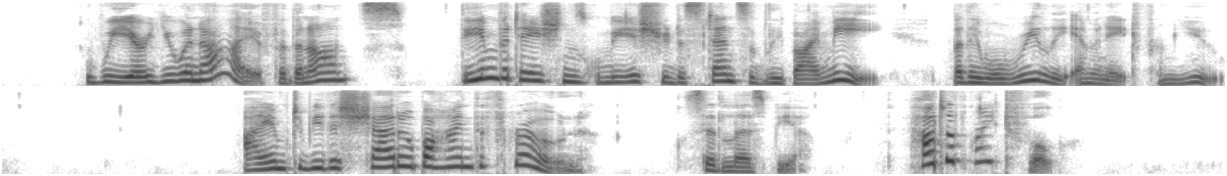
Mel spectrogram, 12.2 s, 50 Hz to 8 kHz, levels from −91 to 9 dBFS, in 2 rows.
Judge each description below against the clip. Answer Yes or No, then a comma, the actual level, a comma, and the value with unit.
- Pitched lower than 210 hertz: No, high, 235 Hz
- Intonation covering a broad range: Yes, wide, 7.7 semitones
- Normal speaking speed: Yes, average, 175 wpm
